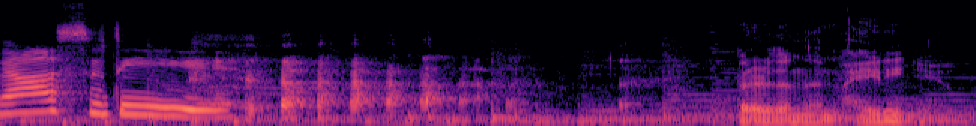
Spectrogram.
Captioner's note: Rick laughs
